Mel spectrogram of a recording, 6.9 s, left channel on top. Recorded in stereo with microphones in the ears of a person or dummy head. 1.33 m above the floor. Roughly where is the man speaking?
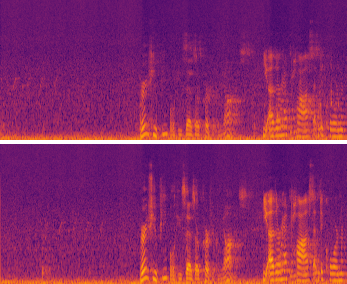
Right.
